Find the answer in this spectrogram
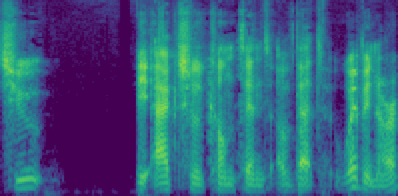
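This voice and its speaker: In a French accent, a man speaks at a moderate pace, the sound dry and close with no echo. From France. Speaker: business development manager presenting a webinar. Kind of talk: webinar presentation. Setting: video call webinar. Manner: hesitant with many fillers.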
